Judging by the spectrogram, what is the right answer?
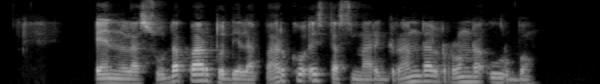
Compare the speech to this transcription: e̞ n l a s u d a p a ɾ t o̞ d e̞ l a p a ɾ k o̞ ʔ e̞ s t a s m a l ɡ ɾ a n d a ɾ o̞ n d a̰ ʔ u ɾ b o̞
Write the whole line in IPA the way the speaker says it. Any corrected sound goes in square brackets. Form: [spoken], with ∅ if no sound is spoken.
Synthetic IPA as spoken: e̞ n l a s u d a p a ɾ t o̞ d e̞ l a p a ɾ k o̞ ʔ e̞ s t a s m a l ɡ ɾ a n d a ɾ o̞ n d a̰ ʔ u ɾ b o̞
